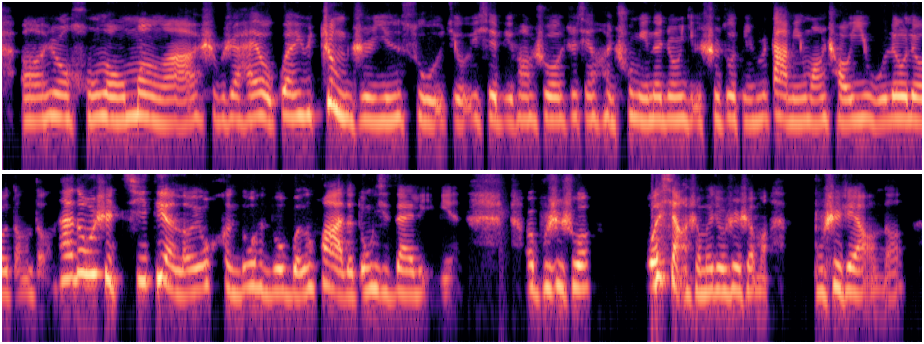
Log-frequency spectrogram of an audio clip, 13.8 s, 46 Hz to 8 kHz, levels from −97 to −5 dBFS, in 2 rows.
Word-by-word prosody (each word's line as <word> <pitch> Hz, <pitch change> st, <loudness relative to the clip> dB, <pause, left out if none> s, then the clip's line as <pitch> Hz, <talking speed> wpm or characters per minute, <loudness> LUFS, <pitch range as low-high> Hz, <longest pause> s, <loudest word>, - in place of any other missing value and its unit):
呃， 210 Hz, 0 st, -5 dB
这 240 Hz, -, -3 dB
种 230 Hz, -2 st, -1 dB
《红 225 Hz, +1 st, -5 dB
楼 215 Hz, -2 st, +1 dB
梦》 235 Hz, -2 st, 0 dB
啊， 200 Hz, +2 st, -3 dB
是 -, -, -1 dB
不 215 Hz, -, -10 dB
是 225 Hz, +1 st, -4 dB
还 220 Hz, +1 st, -5 dB
有 230 Hz, -3 st, +1 dB
关 240 Hz, +4 st, 0 dB
于 245 Hz, -, -1 dB
政 255 Hz, -3 st, +4 dB
治 215 Hz, 0 st, -1 dB
因 210 Hz, +2 st, -3 dB
素， 205 Hz, -3 st, -4 dB
有 405 Hz, -1 st, -7 dB
一 -, -, -11 dB
些 225 Hz, +2 st, +1 dB
比 205 Hz, 0 st, -7 dB
方 220 Hz, +1 st, -8 dB
说 215 Hz, -2 st, -1 dB
之 230 Hz, +2 st, -10 dB
前 220 Hz, -1 st, -8 dB
很 225 Hz, -1 st, -7 dB
出 240 Hz, -, -8 dB
名 215 Hz, -2 st, -2 dB
的 215 Hz, -, 0 dB
这 -, -, -7 dB
种 220 Hz, 0 st, -1 dB
影 -, -, -10 dB
视 220 Hz, -, +2 dB
作 225 Hz, +1 st, -1 dB
品， 205 Hz, -1 st, -11 dB
什 -, -, -7 dB
么 225 Hz, -, -7 dB
《大 -, -, +3 dB
明 205 Hz, 0 st, -4 dB
王 200 Hz, +1 st, -5 dB
朝 205 Hz, -3 st, -1 dB
一 220 Hz, +1 st, -4 dB
五 205 Hz, -1 st, -4 dB
六 220 Hz, +1 st, +5 dB
六》 215 Hz, -2 st, +1 dB
等 200 Hz, -, -15 dB
等， 205 Hz, -, -15 dB
它 325 Hz, +1 st, +5 dB
都 375 Hz, 0 st, +7 dB
是 325 Hz, -5 st, +4 dB
积 310 Hz, -1 st, -2 dB
淀 300 Hz, -8 st, +5 dB
了， 205 Hz, +2 st, -2 dB
有 240 Hz, +3 st, +1 dB
很 235 Hz, -4 st, -7 dB
多 240 Hz, +4 st, -2 dB
很 235 Hz, -4 st, -5 dB
多 215 Hz, +1 st, +2 dB
文 215 Hz, +3 st, -1 dB
化 270 Hz, -3 st, +4 dB
的 195 Hz, -, -2 dB
东 220 Hz, +5 st, -1 dB
西 210 Hz, -, -8 dB
在 205 Hz, -1 st, -1 dB
里 205 Hz, -, -13 dB
面， 310 Hz, 0 st, -15 dB, 0.5 s
而 245 Hz, -, 0 dB
不 245 Hz, +2 st, -3 dB
是 250 Hz, +1 st, +3 dB
说 245 Hz, 0 st, +3 dB, 0.4 s
我 -, -, +10 dB
想 270 Hz, -9 st, +3 dB
什 210 Hz, -2 st, -3 dB
么 215 Hz, -, 0 dB
就 225 Hz, -, +2 dB
是 225 Hz, 0 st, 0 dB
什 220 Hz, -, -2 dB
么， -, -, -11 dB, 0.3 s
不 220 Hz, -, -9 dB
是 235 Hz, +2 st, +5 dB
这 230 Hz, -, +3 dB
样 210 Hz, -2 st, -3 dB
的。 -, -, -17 dB
220 Hz, 365 characters per minute, -22 LUFS, 210-240 Hz, 0.5 s, 我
